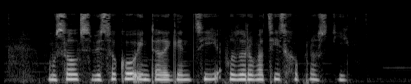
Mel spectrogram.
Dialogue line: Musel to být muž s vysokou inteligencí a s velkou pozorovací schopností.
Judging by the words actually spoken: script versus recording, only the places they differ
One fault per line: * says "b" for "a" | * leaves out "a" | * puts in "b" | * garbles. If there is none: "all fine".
* leaves out "to být muž"
* leaves out "a s velkou"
